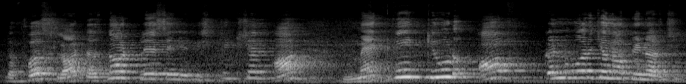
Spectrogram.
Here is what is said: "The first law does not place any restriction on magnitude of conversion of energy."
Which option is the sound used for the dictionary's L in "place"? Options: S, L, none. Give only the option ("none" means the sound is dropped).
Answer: L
